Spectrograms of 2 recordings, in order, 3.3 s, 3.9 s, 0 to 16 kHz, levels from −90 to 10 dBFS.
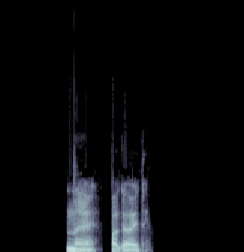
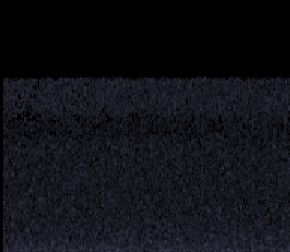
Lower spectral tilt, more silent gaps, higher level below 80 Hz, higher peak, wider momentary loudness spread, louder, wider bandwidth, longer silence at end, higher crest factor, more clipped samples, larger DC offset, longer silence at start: first, -8.5 dB/octave vs -1.5 dB/octave; first, 1.40-1.48 s vs none; first, -46 dBFS vs -84 dBFS; first, 0 dBFS vs -50 dBFS; first, 6 LU vs 0 LU; first, -14 LUFS vs -60 LUFS; second, 6.6 kHz vs 11.5 kHz; first, 1.3 s vs 0 s; about the same, 18 dB vs 14 dB; neither; neither; first, 0.9 s vs 0.05 s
